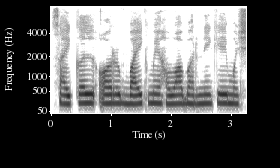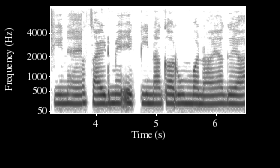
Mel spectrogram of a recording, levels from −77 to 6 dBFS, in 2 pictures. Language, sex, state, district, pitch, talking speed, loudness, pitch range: Hindi, female, Bihar, West Champaran, 205 Hz, 165 wpm, -16 LUFS, 200-210 Hz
